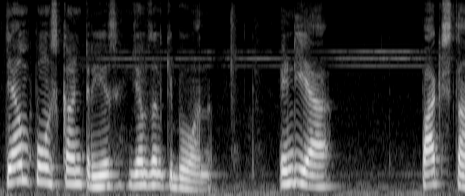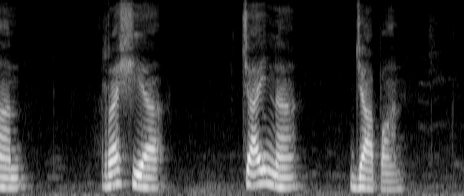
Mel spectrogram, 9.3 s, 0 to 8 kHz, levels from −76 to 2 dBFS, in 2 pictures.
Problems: none marked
